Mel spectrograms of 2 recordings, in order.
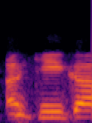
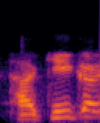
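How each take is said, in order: First: The word begins with a vowel sound. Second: The word begins with an h sound. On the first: The speaker calls it right. "अकीका होता है वो।" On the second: The speaker calls it wrong. "हकीका नहीं"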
